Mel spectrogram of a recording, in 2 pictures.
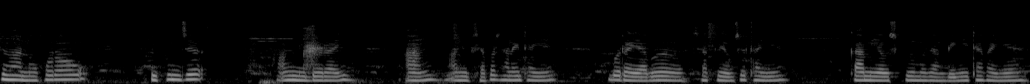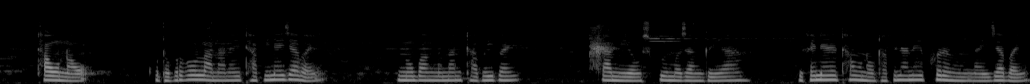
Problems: low volume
